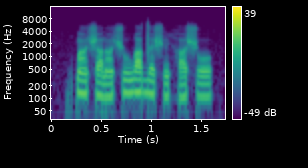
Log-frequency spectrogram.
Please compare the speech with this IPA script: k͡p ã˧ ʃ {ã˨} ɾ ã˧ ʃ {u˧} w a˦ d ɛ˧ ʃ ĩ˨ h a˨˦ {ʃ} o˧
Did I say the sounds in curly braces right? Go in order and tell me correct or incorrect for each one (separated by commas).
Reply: incorrect, correct, correct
